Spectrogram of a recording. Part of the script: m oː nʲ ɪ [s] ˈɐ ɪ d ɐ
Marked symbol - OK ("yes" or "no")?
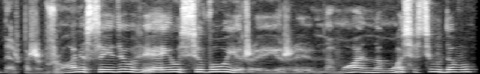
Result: yes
